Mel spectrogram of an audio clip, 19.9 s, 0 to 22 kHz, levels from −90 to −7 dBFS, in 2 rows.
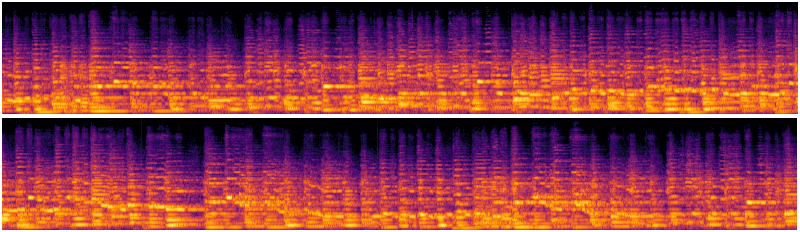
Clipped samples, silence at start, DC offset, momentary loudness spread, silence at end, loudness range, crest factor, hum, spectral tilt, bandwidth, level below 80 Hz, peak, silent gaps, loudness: under 0.1%; 0 s; under 0.1%; 5 LU; 0 s; 2 LU; 16 dB; none; -7 dB/octave; 13.5 kHz; -54 dBFS; -4 dBFS; none; -19 LUFS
